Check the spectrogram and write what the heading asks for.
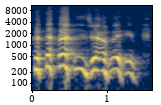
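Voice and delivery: amused, laughing it out. Real, not acted. Joking that kids end up rappers, laughing.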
